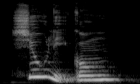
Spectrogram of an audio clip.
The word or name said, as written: xiuligong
